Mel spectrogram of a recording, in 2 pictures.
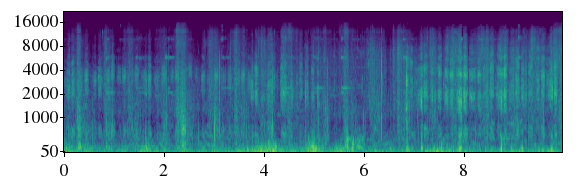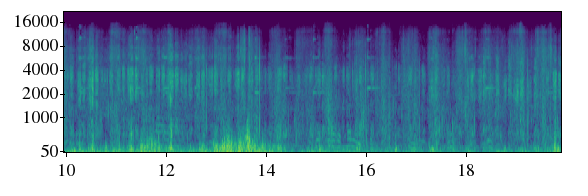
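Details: Pembroke Welsh Corgi panting on a hike up a rural mountain in Japan with views of the central Japanese Alps and Ina Valley, sunny day before autumn colours. Fast, breathy huffs come about four per second, steady and rough, with faint voices.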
